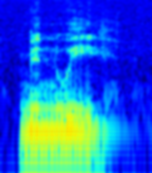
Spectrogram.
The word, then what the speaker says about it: Minuit: It begins with midnight. Minuit is how it's said. Minuit, chrétien, c'est l'heure solennelle où l'homme Dieu descendit jusqu'à nous.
